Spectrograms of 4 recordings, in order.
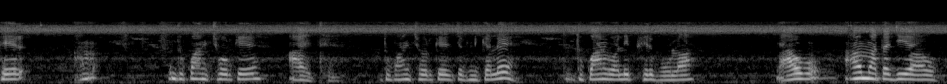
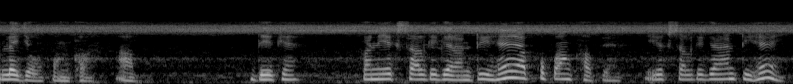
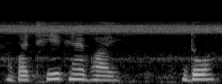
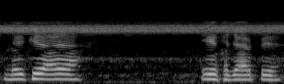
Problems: none marked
